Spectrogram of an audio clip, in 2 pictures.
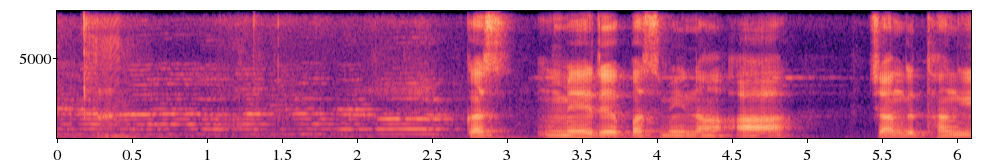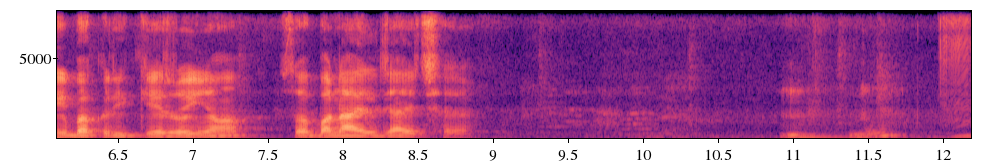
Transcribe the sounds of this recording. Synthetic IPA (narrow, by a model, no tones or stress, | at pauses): meɾepəsminãʔa | t͡ʃəŋɡt̪ʰəŋɡibəkɾikeɾoijãsə̃bənaɪld͡ʒajt͡ʃʰɛ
